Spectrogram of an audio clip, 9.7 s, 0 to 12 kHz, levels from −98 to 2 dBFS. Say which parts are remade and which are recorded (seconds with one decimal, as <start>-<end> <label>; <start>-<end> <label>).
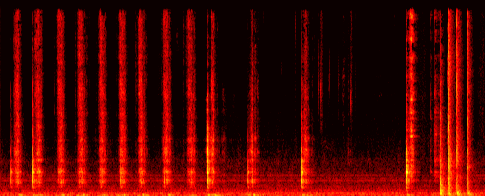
0.0-1.0 recorded; 1.0-3.0 remade; 3.0-3.7 recorded; 3.7-5.9 remade; 5.9-9.7 recorded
